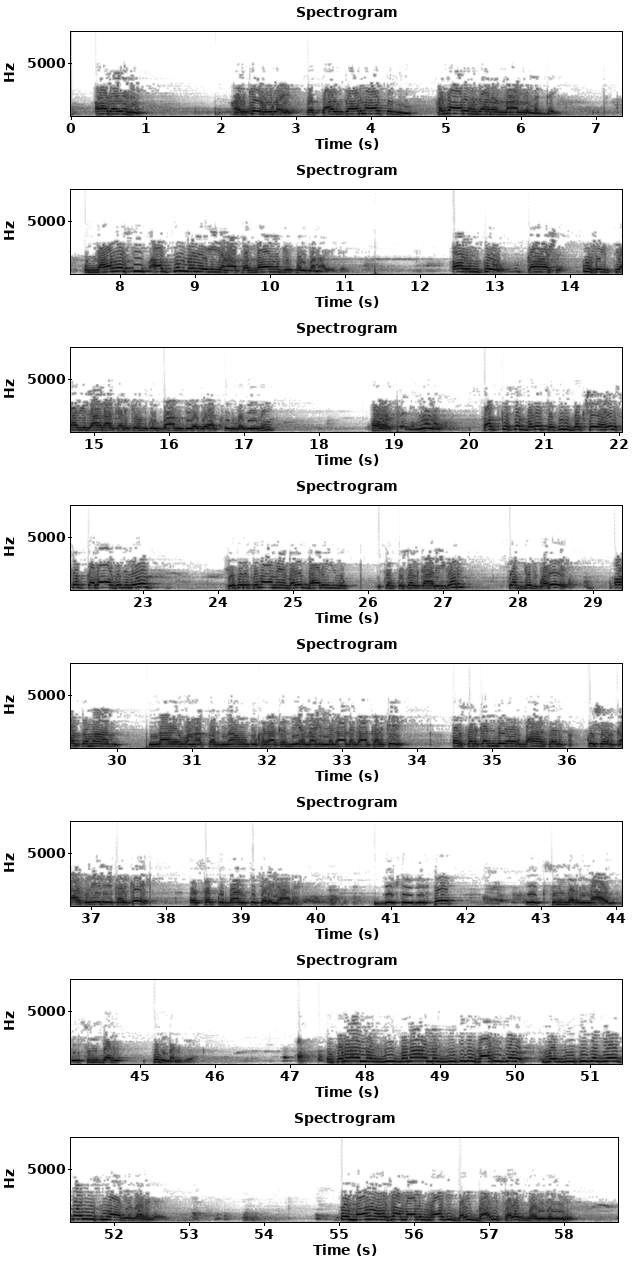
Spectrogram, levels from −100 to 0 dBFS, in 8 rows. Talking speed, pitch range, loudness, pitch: 125 wpm, 215-320 Hz, -9 LUFS, 265 Hz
